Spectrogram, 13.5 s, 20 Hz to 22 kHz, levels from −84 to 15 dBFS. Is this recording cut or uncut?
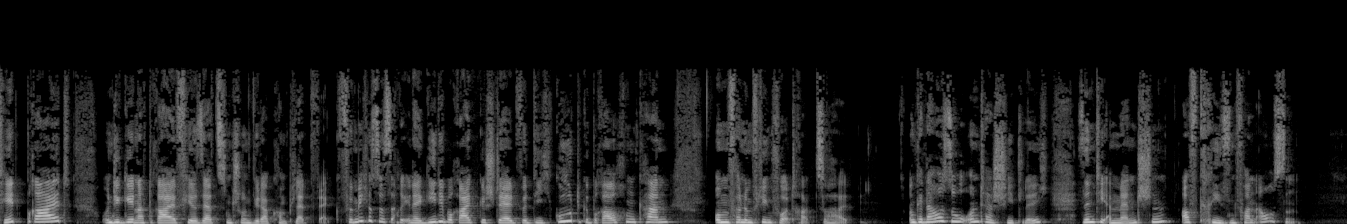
cut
